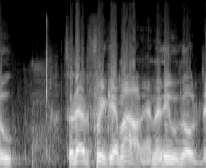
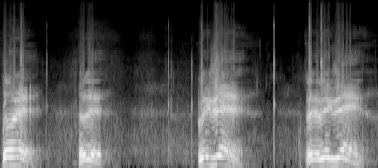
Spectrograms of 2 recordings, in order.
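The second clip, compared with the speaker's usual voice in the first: clenched-teeth voice, pitched up; 5 semitones higher than usual. Speaker acts out how Charlie always talks: Charlie talking through clenched teeth. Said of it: "his teeth is locked together".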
